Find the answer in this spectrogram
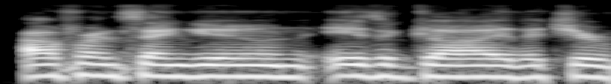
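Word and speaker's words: Şengün: Sengun, we should start saying that. That's how it's said.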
